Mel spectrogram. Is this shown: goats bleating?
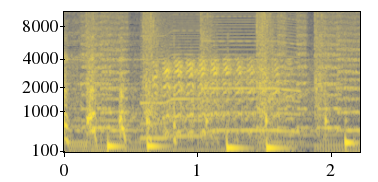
yes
